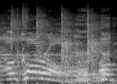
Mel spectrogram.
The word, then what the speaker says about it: Okoro: Okoro.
